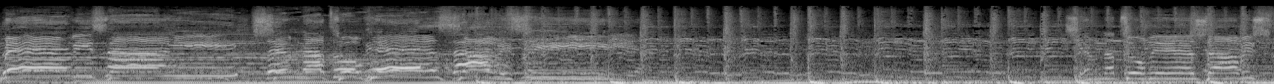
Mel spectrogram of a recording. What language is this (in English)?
Czech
